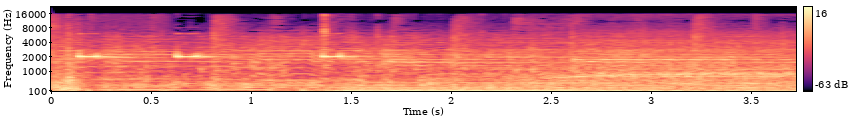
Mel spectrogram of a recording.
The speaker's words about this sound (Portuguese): Ah, você prefere água gelada ou normal? Bem quente. Tá bom, tá bom. Eu, eu esquento no micro-ondas.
